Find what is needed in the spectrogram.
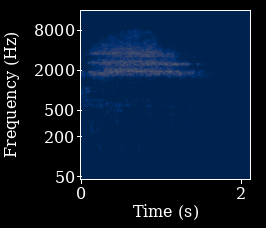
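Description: A woman's long audible exhale, lasting about a second and a half and fading out, breathed out with the opening movement of a side-lying chest rotation stretch.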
